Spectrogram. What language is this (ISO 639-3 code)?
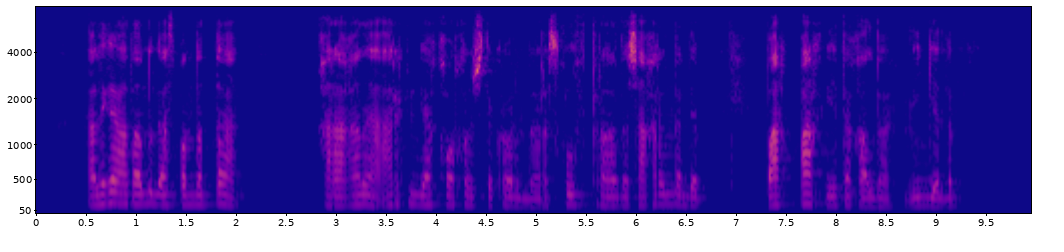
kaz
